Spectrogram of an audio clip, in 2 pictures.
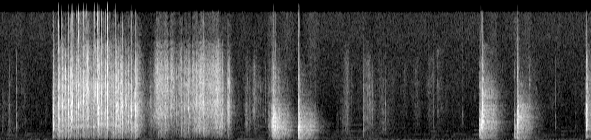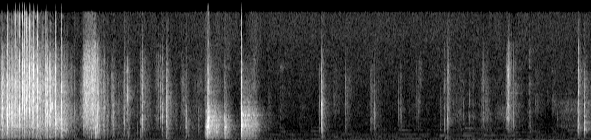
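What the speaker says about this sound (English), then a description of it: "Let's take a couple of cards from this, or just one." A tarot deck is handled up close during a love reading, with long bursts of riffling and shuffling and crisp card snaps and taps, and no voice.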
